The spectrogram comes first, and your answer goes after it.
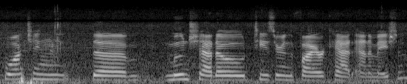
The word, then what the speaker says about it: Moonshadow: So the moon gets the accent. Shadow, not so much.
